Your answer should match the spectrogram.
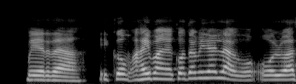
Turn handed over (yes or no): yes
